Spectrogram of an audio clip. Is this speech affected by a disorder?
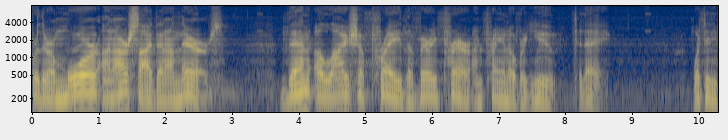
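Yes: cleft palate; revived by nurse.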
